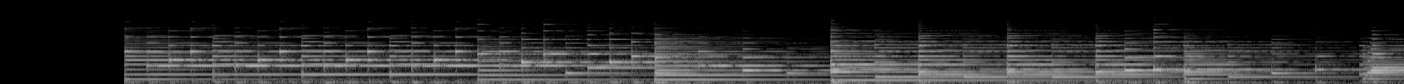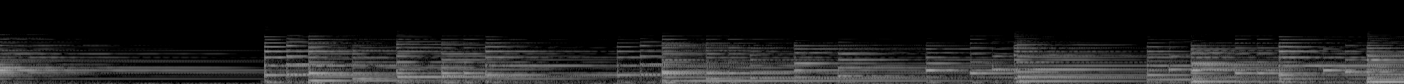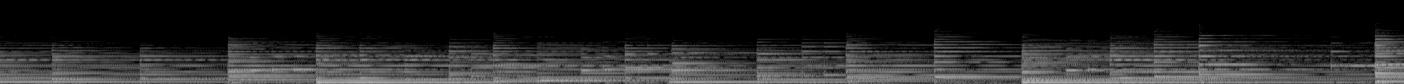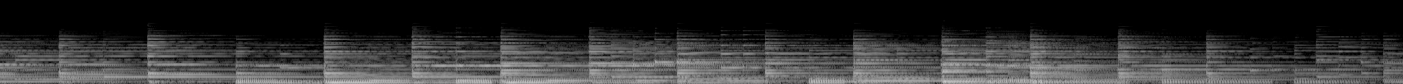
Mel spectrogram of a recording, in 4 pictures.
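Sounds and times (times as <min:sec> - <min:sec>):
piano version melody backing track: 0:01.2 - 0:56.1.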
